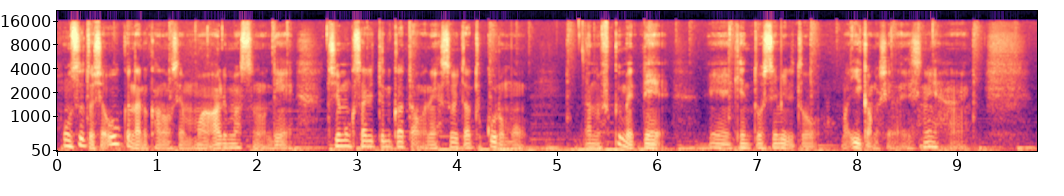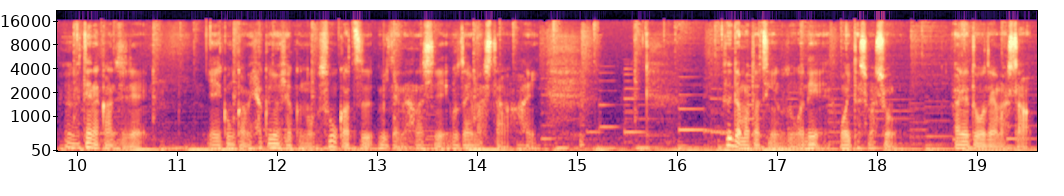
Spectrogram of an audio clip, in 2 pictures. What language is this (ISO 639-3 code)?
jpn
